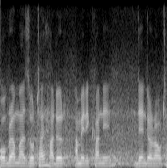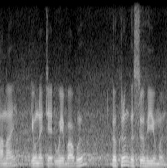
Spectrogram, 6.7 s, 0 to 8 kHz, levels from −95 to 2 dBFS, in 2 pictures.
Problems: none marked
